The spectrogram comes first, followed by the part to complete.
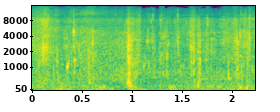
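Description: Wind rumbling on the microphone, with a few scattered sharp clicks and knocks, the loudest about a second in.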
